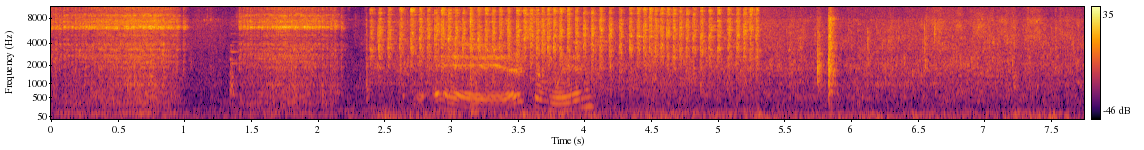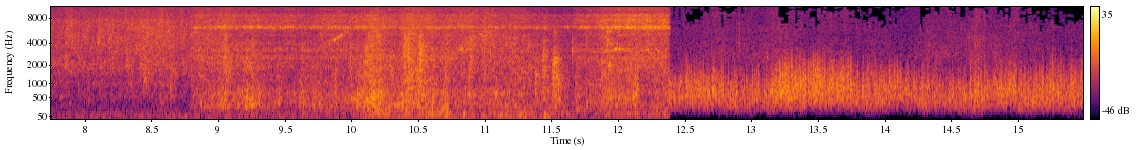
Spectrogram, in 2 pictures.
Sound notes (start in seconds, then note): 1.3 mechanism whirring; 8.8 ropes grinding; 12.6 wind blowing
